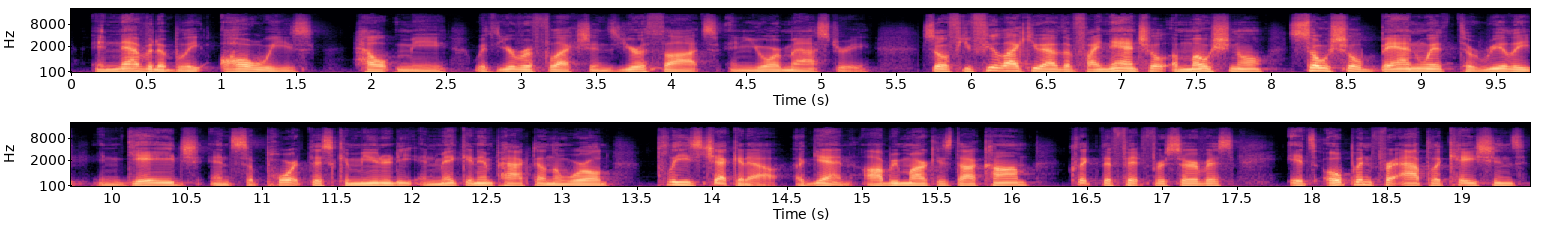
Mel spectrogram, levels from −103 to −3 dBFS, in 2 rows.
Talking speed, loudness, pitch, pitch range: 165 wpm, -20 LUFS, 120 Hz, 105-130 Hz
